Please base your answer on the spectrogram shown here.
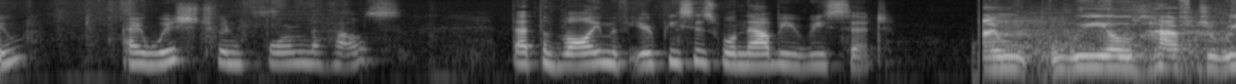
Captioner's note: speaking French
